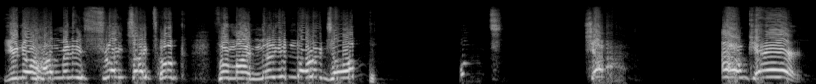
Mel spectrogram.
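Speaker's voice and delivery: hammed-up crybaby voice; mocking whiny wrestler. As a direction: mimic a spoiled fighter complaining.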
